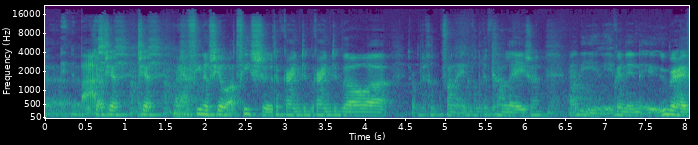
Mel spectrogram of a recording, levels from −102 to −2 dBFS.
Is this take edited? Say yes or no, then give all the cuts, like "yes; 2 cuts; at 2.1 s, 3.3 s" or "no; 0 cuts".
yes; 6 cuts; at 1.2 s, 2.8 s, 3.3 s, 4.9 s, 5.6 s, 7.1 s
